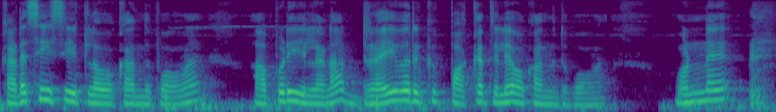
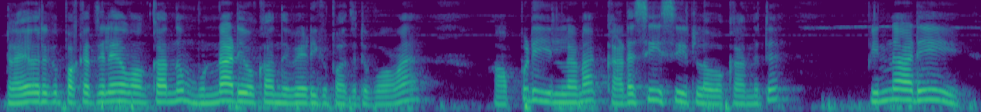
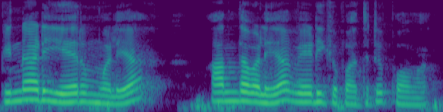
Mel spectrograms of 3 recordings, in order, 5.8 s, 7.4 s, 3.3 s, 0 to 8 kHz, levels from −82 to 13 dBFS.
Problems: constant background noise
